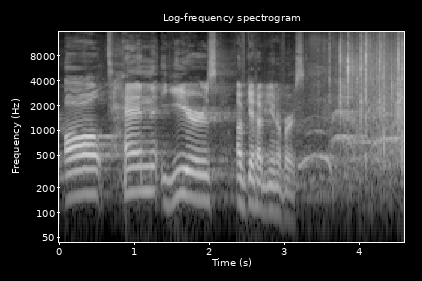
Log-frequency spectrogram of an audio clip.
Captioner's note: applause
